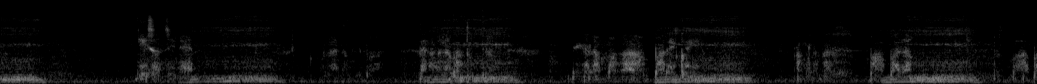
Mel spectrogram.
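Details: Snoring from someone heard nearby while friends played a video game, growing louder as they searched; soft, irregular snoring with rough breathy sounds on each breath, background whispering and room noise.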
